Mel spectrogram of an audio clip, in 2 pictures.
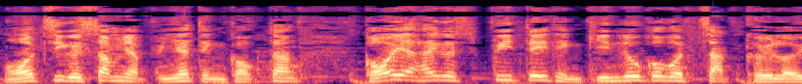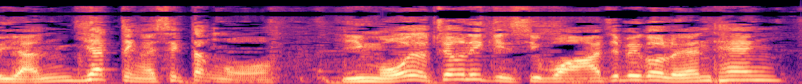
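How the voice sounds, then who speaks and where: A man's voice: a little high, animated, fast talker, hardly any pauses, lightly acted. An actor with a Hong Kong Cantonese accent playing a wry, aggrieved office worker, telling his story in colloquial radio drama narration. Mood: wry, exasperated. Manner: wry, grumbling, conversational. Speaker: narrator and lead character of a radio drama series. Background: background music.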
